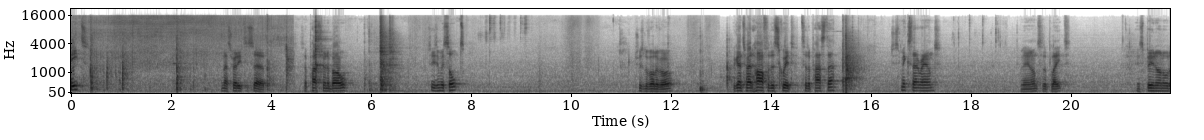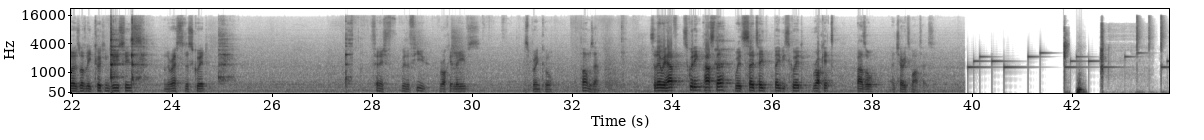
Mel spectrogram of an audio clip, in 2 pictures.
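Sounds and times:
low kitchen hum: 0.0 - 39.9.

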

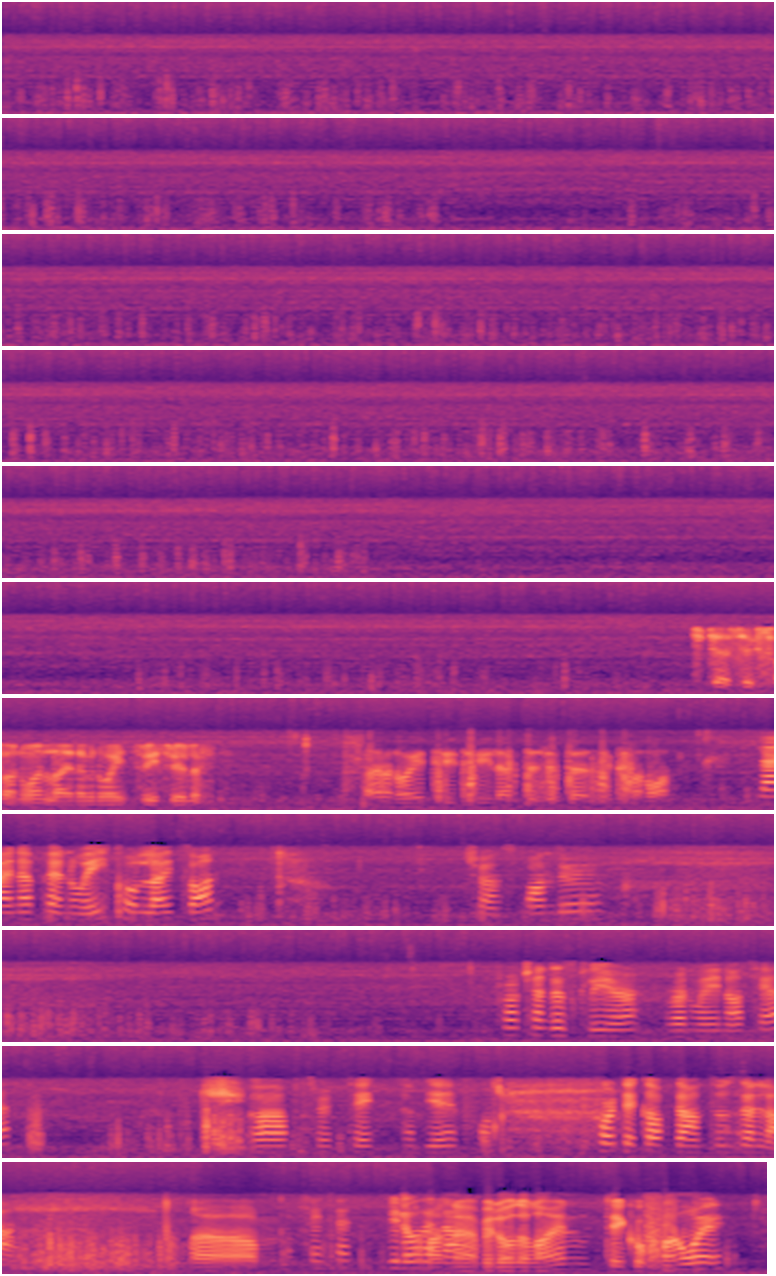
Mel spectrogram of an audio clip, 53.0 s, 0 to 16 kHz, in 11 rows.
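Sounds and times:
idling jet engines hum and hiss: 0.0 - 53.0.

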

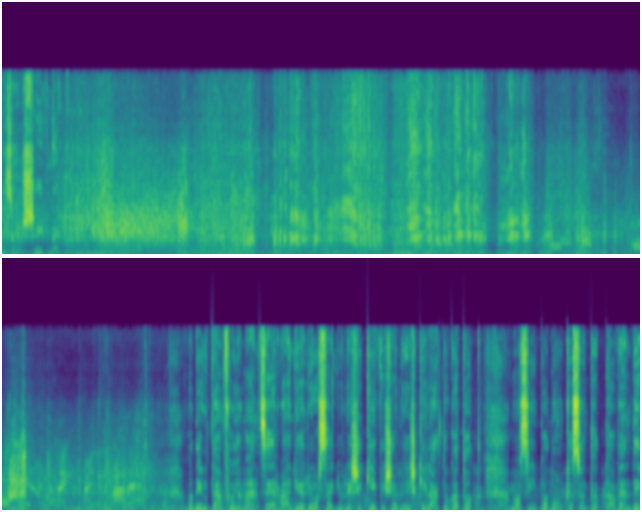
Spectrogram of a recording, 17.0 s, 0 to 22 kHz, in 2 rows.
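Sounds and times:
dirt bike engines revving: 0.0 - 17.0.

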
